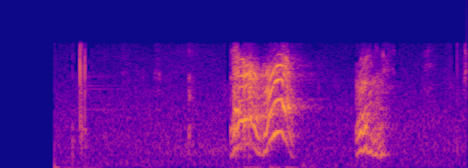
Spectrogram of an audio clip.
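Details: Norfolk Terrier giving two sharp, high-pitched barks about a second apart, the first slightly longer and wavering, after a few faint clicks in an otherwise quiet setting.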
